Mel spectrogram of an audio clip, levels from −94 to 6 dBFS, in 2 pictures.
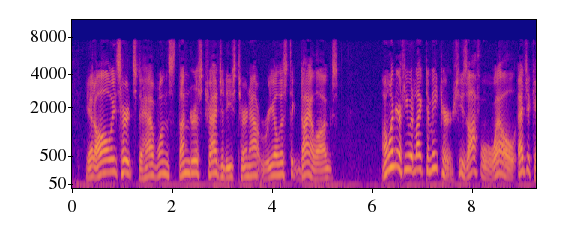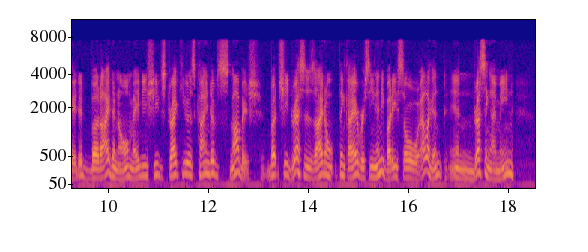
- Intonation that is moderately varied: No, wide, 6.1 semitones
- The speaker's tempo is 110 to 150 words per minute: No, average, 165 wpm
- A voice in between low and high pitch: Yes, medium, 170 Hz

